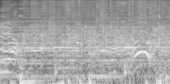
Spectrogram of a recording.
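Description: Studio audience applauds a singer on a French television talk show, a loud, full burst of clapping with some voices and music underneath.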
